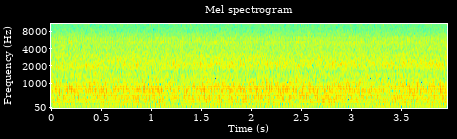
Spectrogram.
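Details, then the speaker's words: New old stock 1988 Sears Kenmore 6000 BTU R22 window air conditioner, run after a year unused: smooth constant compressor hum, steady fan whoosh, no knocks or rattles; running normally. "the compressor start already hear the refrigerant flowing good old r22"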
